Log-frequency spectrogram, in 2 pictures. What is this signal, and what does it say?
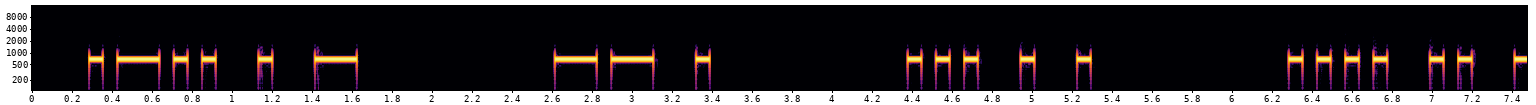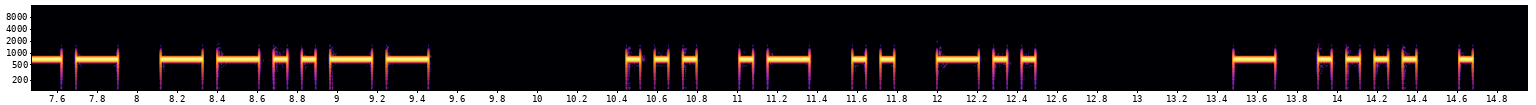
Morse code, heard as a keyed tone, about 17 wpm, 700 Hz. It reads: LET ME SEE HIM, SAID THE
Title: 2x Word-Spacing - Sentences from Top 400 Words - 17wpm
